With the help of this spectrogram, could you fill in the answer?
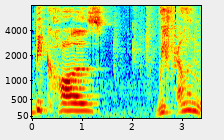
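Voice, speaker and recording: Audible room echo follows a man speaking in a high pitch. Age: 60s. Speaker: retiree vlogger. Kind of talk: casual chat.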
